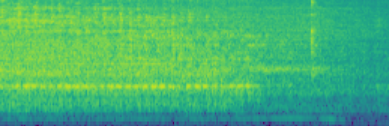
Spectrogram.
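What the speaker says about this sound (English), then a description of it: "That noise was my pasta machine." A motorized pasta machine runs at a steady whir with a thin mechanical tone, close and loud, then winds down and fades near the end, used in a kitchen while decorating sugar cookies.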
